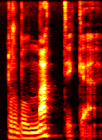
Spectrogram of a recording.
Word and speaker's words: problemática: So notice that here we have the stress where the accent mark is, and the accent mark is on the third to last syllable, because otherwise, by default,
